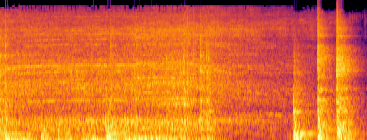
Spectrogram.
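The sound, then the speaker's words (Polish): An electric mixer runs on low speed through cake batter with freshly added flour, making a steady whirring drone that eases slightly before three short, sharp clattering bursts near the end. “Najpierw na wolnych obrotach, żeby mąka dopiero co wsypana nie fruwała nam po całej kuchni. Kiedy już się trochę rozejdzie w cieście, możemy zwiększyć obroty.”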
